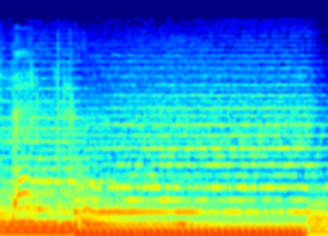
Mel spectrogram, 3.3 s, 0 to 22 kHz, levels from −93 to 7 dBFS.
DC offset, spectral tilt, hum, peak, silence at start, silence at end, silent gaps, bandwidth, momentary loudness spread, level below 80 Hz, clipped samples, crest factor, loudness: under 0.1%; -8.5 dB/octave; none; -2 dBFS; 0 s; 0 s; none; 7 kHz; 2 LU; -14 dBFS; under 0.1%; 10 dB; -14 LUFS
